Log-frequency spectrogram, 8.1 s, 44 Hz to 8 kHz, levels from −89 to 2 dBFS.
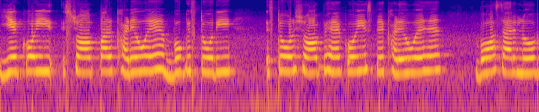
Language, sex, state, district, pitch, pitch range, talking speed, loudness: Hindi, female, Uttar Pradesh, Gorakhpur, 285 Hz, 275-290 Hz, 155 wpm, -12 LUFS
